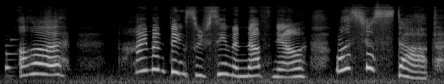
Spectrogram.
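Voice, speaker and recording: A woman's voice: very high-pitched, sing-song, bright, forceful tone, slight background noise, full character voice. A woman voicing a tiny, eager fairy companion in a video game who talks about herself in the third person. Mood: hesitant. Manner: quick, bouncy, insistent.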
